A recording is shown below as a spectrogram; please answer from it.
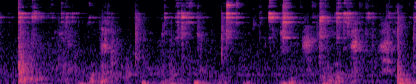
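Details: A Cairn Terrier puppy gives short, breathy bursts of snuffling and soft whimpering while playfully battling a small orange.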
